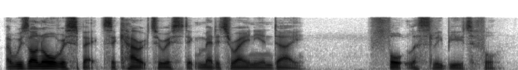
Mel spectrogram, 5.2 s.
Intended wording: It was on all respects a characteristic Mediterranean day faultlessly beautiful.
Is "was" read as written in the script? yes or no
yes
